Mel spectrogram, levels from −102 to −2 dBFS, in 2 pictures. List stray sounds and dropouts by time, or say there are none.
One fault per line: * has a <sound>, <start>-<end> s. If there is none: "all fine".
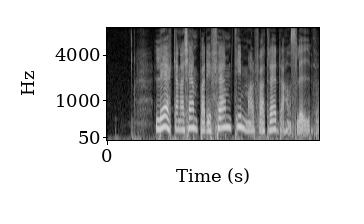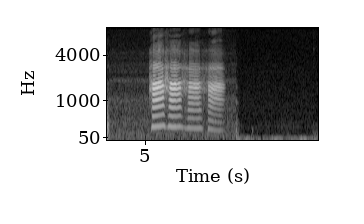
* has a laugh, 5.1-6.6 s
